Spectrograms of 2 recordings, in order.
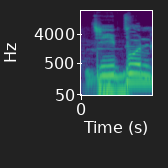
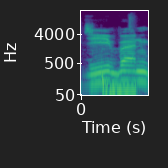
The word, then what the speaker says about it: Jiban: Jibun kan, cu. Jiban, kek. Kakek bacanya Jibun.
